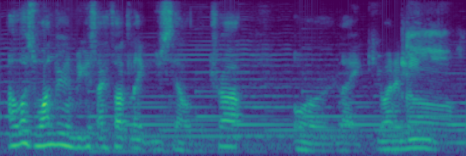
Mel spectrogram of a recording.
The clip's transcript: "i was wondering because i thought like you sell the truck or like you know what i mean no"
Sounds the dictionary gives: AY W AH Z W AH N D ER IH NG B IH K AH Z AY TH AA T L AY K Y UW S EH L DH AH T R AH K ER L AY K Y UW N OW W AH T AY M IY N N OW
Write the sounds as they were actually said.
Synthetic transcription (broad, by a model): AY W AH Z W AH N D ER IH NG B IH K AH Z AY TH AA T L AY K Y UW S EH L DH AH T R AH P ER L AY K Y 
